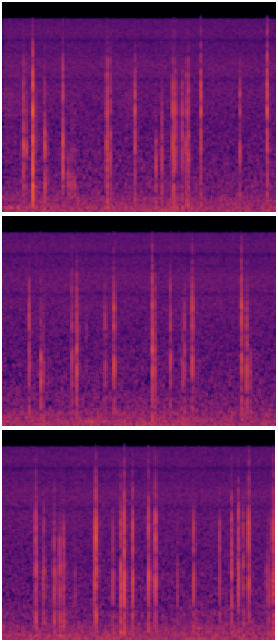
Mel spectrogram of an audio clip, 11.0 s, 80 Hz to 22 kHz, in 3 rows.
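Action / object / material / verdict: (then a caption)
tap / tablet with glass touchscreen / glass / none. Long red nails tap on the glass touchscreen of a white iPad lying flat, making about 39 quiet, sharp clicks in an uneven rhythm. Each tap is a brief, bright tick with almost no ring, set over a faint low background hiss.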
